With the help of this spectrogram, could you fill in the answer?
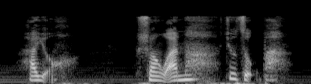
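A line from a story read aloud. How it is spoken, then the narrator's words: Panting. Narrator (Chinese): 小金一边喘息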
